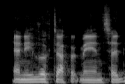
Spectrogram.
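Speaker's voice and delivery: ordinary delivery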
